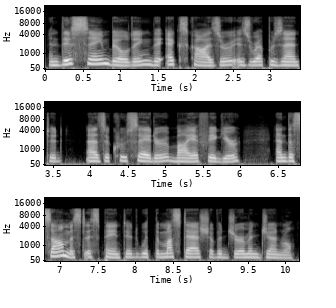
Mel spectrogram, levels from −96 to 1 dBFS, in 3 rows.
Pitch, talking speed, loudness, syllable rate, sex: 185 Hz, 160 wpm, -20 LUFS, 4.6 syllables/s, female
